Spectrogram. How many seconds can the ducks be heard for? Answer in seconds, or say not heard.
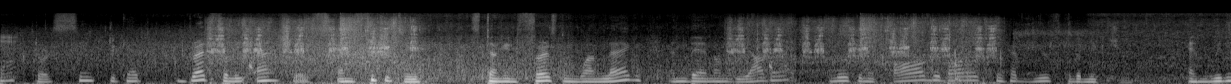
5 s.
